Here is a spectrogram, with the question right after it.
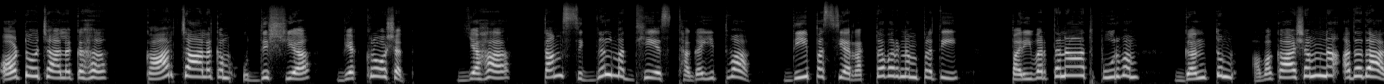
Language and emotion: Sanskrit, angry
